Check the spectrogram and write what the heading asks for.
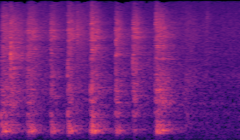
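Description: Footsteps on a hard floor: a quick run of soft steps, about four a second, that stops near the end.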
